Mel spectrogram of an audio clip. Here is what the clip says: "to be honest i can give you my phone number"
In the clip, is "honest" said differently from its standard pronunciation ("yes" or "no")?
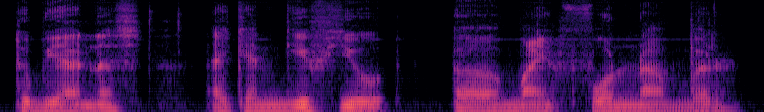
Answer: no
